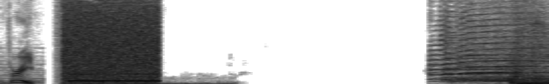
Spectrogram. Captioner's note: power cuts out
